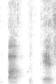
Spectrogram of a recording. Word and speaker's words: bak kut teh: Especially in bakute shops, you'll find, or if you want in standard Chinese, rou cha, bakute is the Hokkien version, or rather the Hokkien pronunciation for this local dish that we have here in Malaysia.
